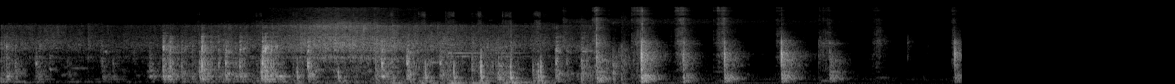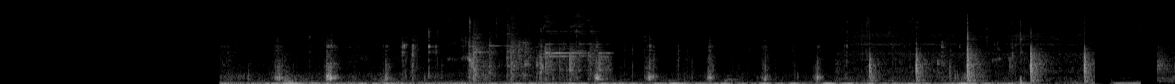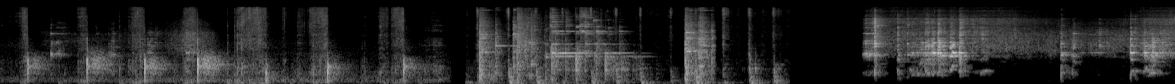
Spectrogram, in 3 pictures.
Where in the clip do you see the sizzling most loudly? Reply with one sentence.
The volume of the sizzling peaks at 33 seconds.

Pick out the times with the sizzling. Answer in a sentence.
You can hear the sizzling from 0.0 to 6.1 s, from 23.9 to 25.7 s and from 32.1 to 35.2 s.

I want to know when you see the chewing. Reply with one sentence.
You can hear the chewing from 13.9 to 22.0 s.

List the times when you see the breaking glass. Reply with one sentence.
You can hear the breaking glass from 3.8 to 6.4 s, from 16.4 to 17.9 s and from 28.2 to 30.6 s.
